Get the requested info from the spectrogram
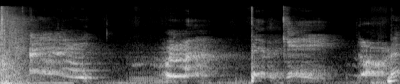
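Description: A person's voice making short sounds without clear words, in about four brief bursts.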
